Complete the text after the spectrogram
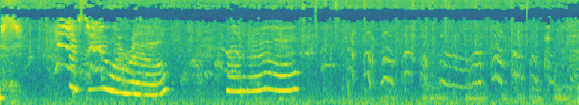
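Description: Puppies chew food from a plate.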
